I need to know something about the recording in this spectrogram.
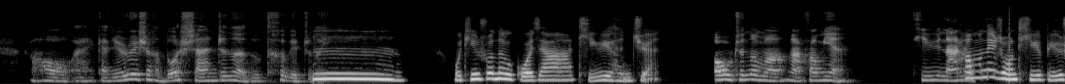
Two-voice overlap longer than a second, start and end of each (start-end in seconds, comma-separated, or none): none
